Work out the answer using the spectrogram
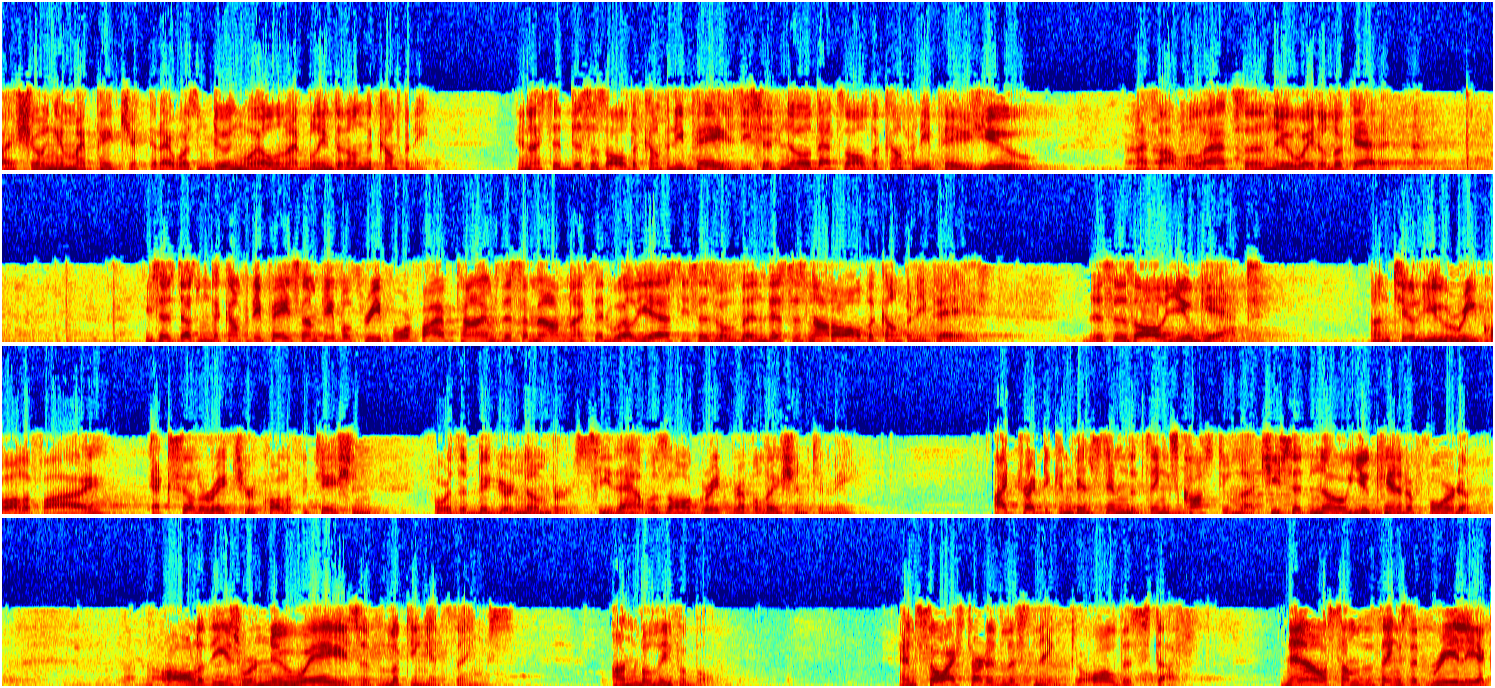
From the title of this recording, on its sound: Rare Seminar Recording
